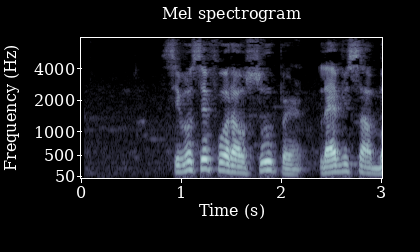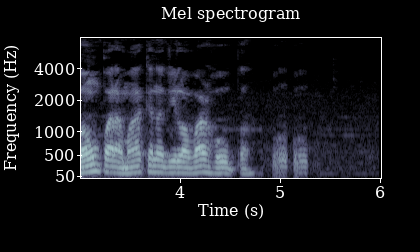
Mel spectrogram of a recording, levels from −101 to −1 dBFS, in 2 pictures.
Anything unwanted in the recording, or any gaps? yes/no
yes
